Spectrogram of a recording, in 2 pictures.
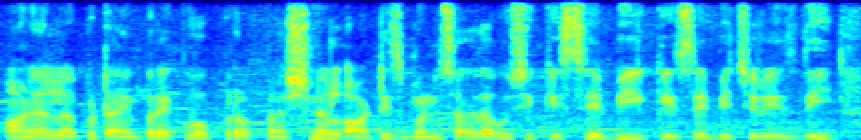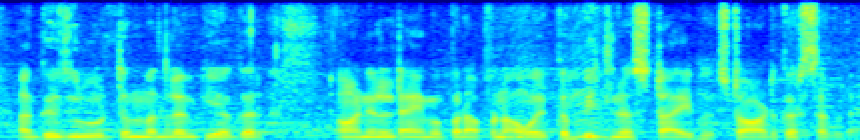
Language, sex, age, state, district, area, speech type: Dogri, male, 18-30, Jammu and Kashmir, Reasi, rural, spontaneous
